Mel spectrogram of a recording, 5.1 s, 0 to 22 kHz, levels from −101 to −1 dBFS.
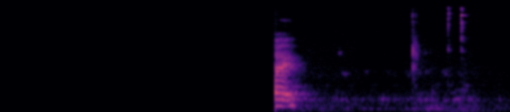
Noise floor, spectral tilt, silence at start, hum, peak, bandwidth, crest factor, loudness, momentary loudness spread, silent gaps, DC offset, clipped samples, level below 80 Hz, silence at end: -80 dBFS; -2 dB/octave; 2.75 s; none; -30 dBFS; 16 kHz; 28 dB; -50 LUFS; 16 LU; none; under 0.1%; under 0.1%; under -90 dBFS; 0.45 s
